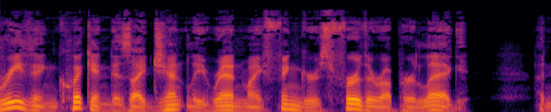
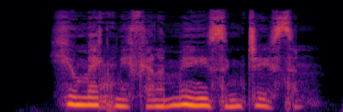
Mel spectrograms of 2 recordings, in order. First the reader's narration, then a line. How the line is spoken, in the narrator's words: Becca whispered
